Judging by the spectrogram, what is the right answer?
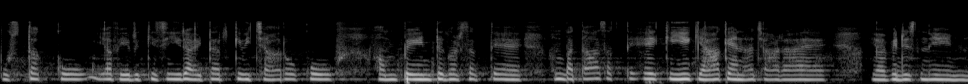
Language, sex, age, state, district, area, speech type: Hindi, female, 18-30, Madhya Pradesh, Betul, rural, spontaneous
